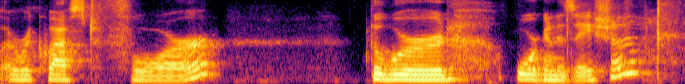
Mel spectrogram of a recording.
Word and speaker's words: organization: for the word organization so this is a word that differs in american english and british english in american english or gonna say we stress the same in both so in american english we have an or then we have a schwa secondary stress on that first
